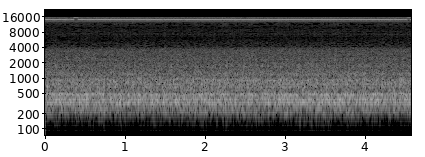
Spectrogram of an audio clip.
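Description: Steady, even hiss of background noise with no change in level or pitch.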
